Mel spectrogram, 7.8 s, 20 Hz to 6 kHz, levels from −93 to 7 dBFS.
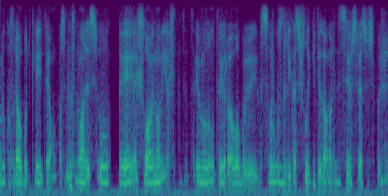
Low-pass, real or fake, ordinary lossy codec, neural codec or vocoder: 5.4 kHz; fake; Opus, 16 kbps; autoencoder, 22.05 kHz, a latent of 192 numbers a frame, VITS, trained on many speakers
